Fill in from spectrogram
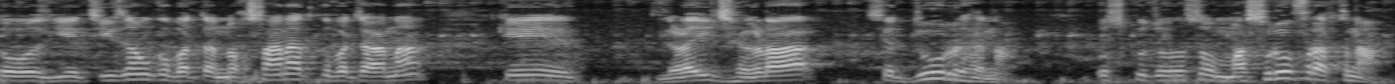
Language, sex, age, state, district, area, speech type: Urdu, male, 45-60, Telangana, Hyderabad, urban, spontaneous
